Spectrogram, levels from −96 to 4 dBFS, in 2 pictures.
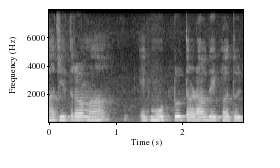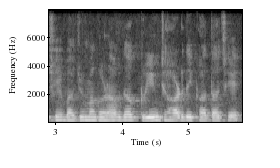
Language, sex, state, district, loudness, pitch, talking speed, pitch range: Gujarati, female, Gujarat, Valsad, -15 LUFS, 195 Hz, 145 wpm, 185-205 Hz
